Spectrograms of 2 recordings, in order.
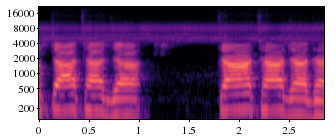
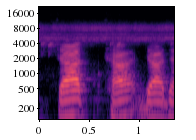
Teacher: चा, छा, जा, झा ये ताल की सहायता से बोले जाते हैं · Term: तालव्य व्यंजन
